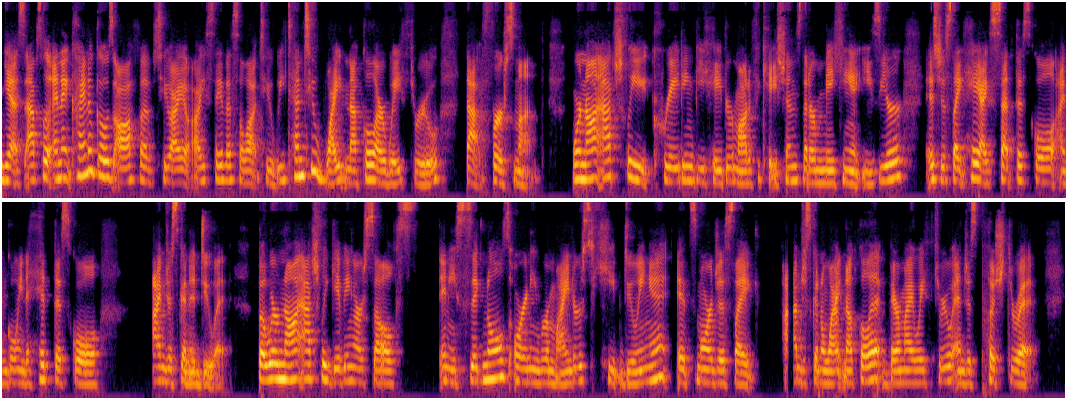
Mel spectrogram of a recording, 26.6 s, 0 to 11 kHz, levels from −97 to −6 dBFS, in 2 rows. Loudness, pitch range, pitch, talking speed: -23 LUFS, 170-220 Hz, 195 Hz, 210 wpm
